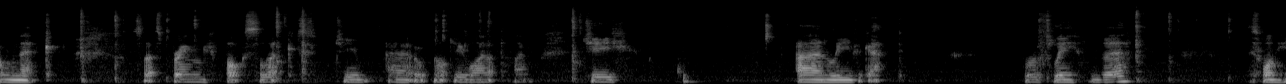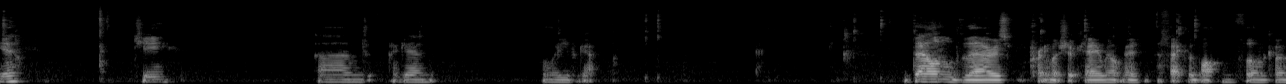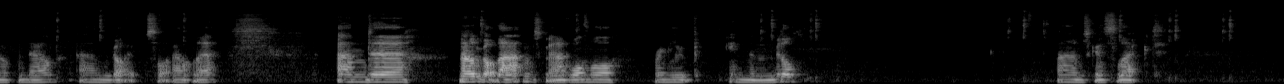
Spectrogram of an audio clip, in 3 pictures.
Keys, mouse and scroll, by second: 0.9 super+a, 1.2 b, 4.5 click, 4.8 super+z, 5.8 g, 10.5 click, 11.4 a, 11.7 b, 13.9 g, 19.5 click, 20.7-21.4 scroll down 5, 21.4 shift+middle click, 21.9 scroll up 3, 23.4 middle click, 25.0-26.2 scroll down 2, 26.3 middle click, 26.3 scroll down 1, 27.0 z, 27.6 middle click, 31.6 ctrl+r, 33.9 click, 35.9 right click, 36.9 shift+right click, 37.4 shift+right click, 38.0 shift+right click.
